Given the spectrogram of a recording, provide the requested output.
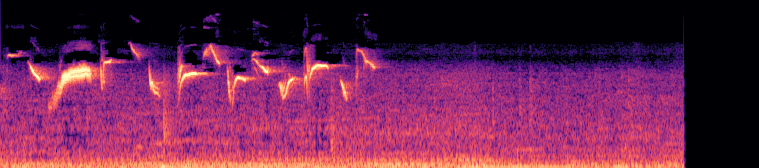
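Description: Black-throated Canary pours out a quick, varied run of high, sweet twittering whistles for about three seconds over a low, steady hum.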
